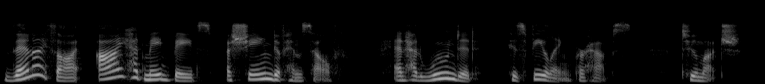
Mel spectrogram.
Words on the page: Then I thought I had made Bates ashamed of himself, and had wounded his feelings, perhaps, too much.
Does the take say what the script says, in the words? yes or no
no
